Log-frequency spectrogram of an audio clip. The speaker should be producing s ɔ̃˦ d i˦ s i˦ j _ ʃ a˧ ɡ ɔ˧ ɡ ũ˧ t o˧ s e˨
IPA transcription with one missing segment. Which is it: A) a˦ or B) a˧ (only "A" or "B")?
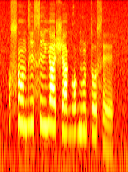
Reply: A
